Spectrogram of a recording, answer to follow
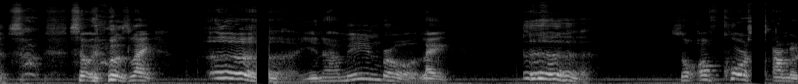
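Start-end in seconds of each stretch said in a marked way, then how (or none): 0.7-2.6 loud exasperated ugh; groan of disgust. Real, not acted. Disgusted at the memory. 5.2-5.9 loud exasperated ugh; groan of disgust. Real, not acted. Disgusted at the memory.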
